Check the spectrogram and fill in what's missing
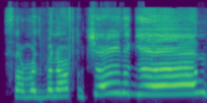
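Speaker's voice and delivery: very high, loud, slow cartoon shriek. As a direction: scream it like a cartoon. Cartoon voice shouted.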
